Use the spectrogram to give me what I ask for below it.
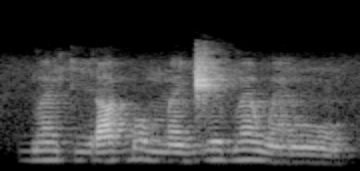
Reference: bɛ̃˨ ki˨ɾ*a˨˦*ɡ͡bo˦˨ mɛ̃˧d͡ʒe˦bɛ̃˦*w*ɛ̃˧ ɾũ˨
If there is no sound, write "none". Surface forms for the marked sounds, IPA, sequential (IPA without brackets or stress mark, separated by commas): a˨˦, w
